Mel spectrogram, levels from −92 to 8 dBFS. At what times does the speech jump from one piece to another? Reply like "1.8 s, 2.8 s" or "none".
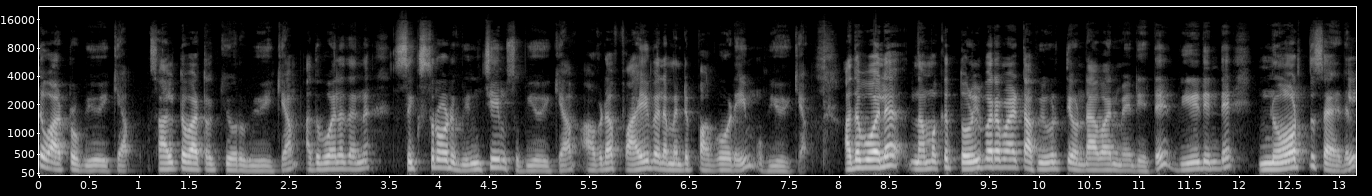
none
